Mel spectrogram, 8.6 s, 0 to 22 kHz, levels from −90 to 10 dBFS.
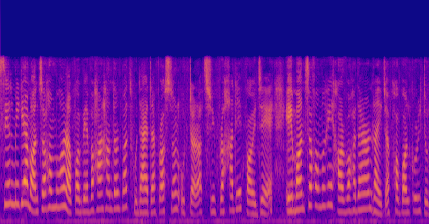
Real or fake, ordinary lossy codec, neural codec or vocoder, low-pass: fake; none; codec, 16 kHz, 2 kbps, X-Codec, HuBERT features, trained on LibriSpeech; none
